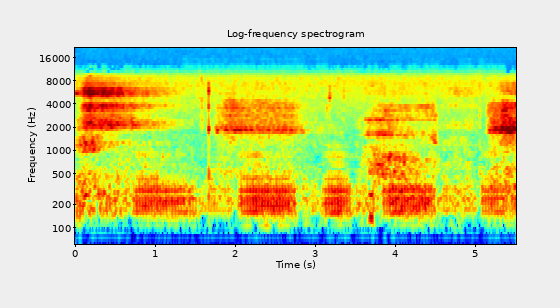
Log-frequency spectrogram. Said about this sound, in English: What can you do about a cat that purrs like that?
